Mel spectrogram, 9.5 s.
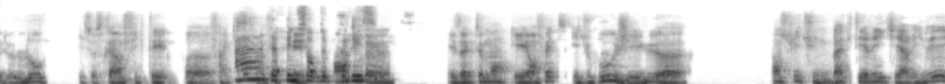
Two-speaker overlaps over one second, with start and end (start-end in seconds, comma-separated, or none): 2.3-3.9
